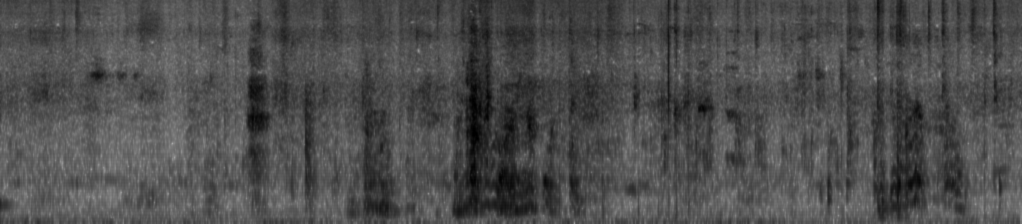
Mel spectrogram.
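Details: Großspitz (German Spitz) puppies indoors at a breeder, playing roughly together: scattered short growls, yips and squeaky whimpers in bursts, loudest around the middle and near the end, with faint background noise.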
